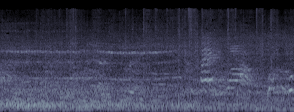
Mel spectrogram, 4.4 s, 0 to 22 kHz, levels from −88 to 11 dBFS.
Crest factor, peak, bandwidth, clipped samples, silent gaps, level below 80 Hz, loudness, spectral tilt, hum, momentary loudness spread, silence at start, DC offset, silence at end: 16 dB; -18 dBFS; 17 kHz; under 0.1%; none; -52 dBFS; -34 LUFS; -4 dB/octave; none; 6 LU; 0 s; under 0.1%; 0 s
